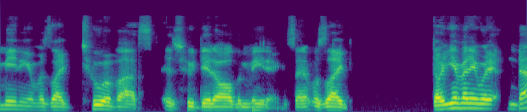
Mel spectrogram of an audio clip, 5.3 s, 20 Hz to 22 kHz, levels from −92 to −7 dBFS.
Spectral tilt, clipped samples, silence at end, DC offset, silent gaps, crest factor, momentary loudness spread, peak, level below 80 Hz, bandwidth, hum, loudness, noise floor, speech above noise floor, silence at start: -5.5 dB/octave; under 0.1%; 0 s; under 0.1%; none; 16 dB; 12 LU; -4 dBFS; -66 dBFS; 12.5 kHz; none; -21 LUFS; -82 dBFS; 62 dB; 0 s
